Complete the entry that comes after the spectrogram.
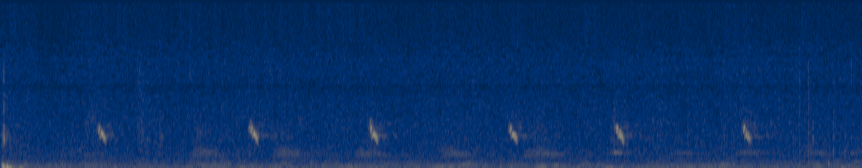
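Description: A small bird repeating one short, falling chirp about every second and a bit, seven times, over faint open-air background. A brief low thump right at the start.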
